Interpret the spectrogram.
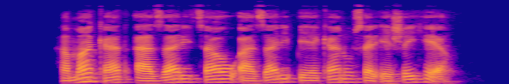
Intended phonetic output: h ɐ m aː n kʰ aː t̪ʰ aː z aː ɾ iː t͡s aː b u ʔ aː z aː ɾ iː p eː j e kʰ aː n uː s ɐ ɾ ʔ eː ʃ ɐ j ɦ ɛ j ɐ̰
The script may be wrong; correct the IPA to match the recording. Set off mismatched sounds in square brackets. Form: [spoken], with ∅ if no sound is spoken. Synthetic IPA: h ɐ m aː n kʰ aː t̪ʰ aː z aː ɾ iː t͡s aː [w] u ʔ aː z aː ɾ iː p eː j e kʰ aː n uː s ɐ ɾ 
